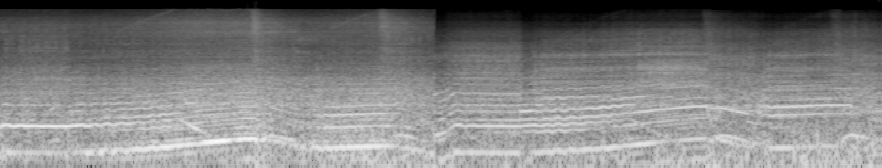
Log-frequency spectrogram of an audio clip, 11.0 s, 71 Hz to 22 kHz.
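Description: Kimera EVO37's turbocharged and supercharged four-cylinder engine pulling hard through the gears, in its low-power engine map. The pitch climbs steadily and drops sharply at each shift, about three, five and a half and nine seconds in.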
